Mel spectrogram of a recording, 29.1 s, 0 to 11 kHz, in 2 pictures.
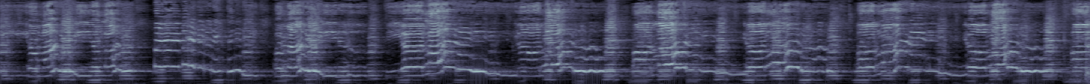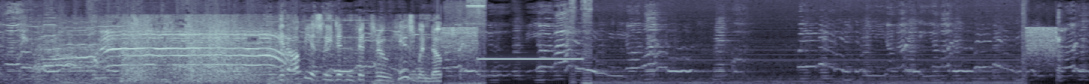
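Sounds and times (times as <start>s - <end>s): loud hiss with steady tones: 20.4s - 21.0s, 22.2s - 28.3s.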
